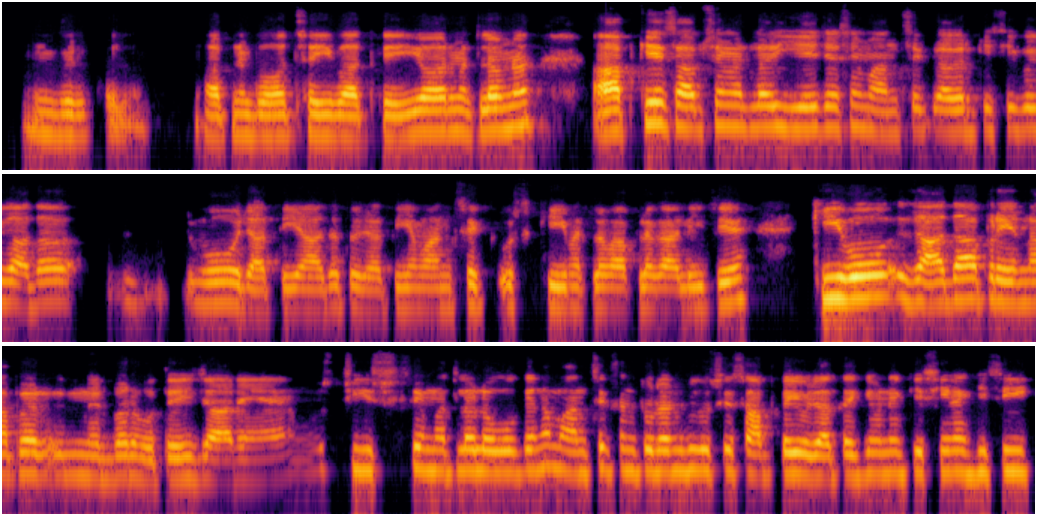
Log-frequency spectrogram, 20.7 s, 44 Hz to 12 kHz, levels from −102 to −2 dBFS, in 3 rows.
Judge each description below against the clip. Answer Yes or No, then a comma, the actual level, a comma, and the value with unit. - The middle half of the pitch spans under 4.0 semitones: No, average, 4.3 semitones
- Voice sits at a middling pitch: Yes, medium, 165 Hz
